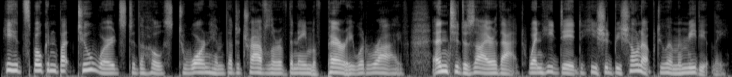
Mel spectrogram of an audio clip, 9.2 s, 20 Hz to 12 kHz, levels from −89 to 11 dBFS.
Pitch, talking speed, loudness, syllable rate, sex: 155 Hz, 245 wpm, -20 LUFS, 5.6 syllables/s, female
